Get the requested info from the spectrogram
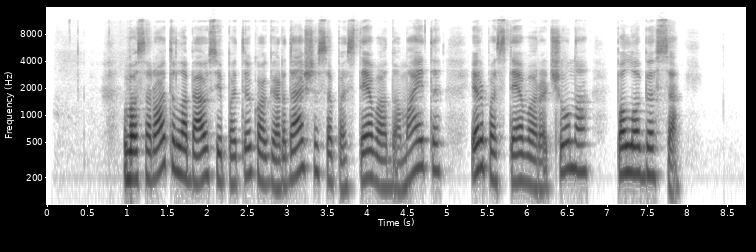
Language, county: Lithuanian, Klaipėda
